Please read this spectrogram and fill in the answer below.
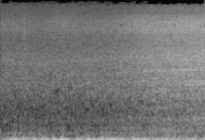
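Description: Steady low rumbling background noise with a faint hiss, picked up by the microphone between spoken phrases.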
